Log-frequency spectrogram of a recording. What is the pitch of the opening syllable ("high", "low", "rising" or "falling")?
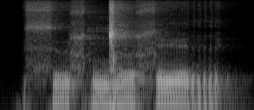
rising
